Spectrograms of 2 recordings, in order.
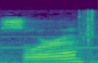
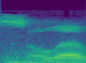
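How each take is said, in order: First: The middle consonant is a clear English R. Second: The middle consonant sounds like an L. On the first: This is how people in the USA say the name. The speaker calls it wrong. "everybody was calling him Sora" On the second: This is how the name is said in Japanese. The speaker calls it right. "in the real Japanese pronunciation is Sola"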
